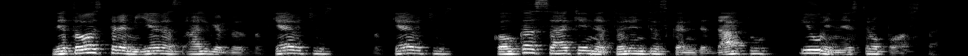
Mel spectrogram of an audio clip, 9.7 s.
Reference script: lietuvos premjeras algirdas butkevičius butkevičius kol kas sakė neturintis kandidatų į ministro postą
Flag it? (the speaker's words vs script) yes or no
no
